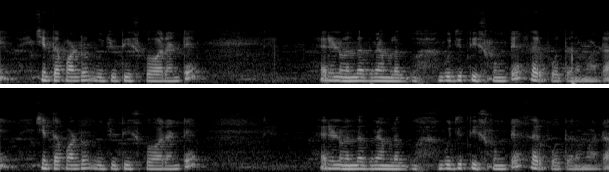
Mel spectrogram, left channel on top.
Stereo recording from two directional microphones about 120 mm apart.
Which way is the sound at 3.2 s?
15° right (ahead or behind).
